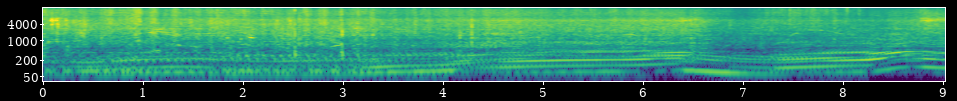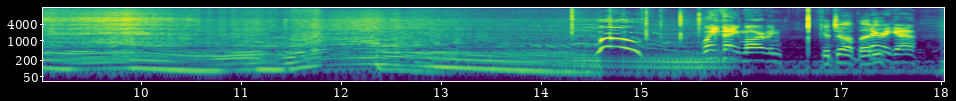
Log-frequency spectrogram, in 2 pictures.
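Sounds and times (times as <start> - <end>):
engine revving under load: 0.0 - 14.4.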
